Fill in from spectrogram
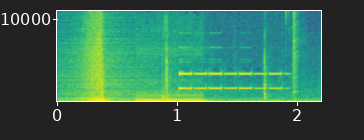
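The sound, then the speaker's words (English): An electronic phone ringtone of rapid, evenly spaced high beeps, fairly loud, preceded by a brief low buzzing tone and a soft knock, as a character in a TV clip gets a call from the CEO of a supplement company. No one speaks. “gets a phone call from the CEO of the supplement company.”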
